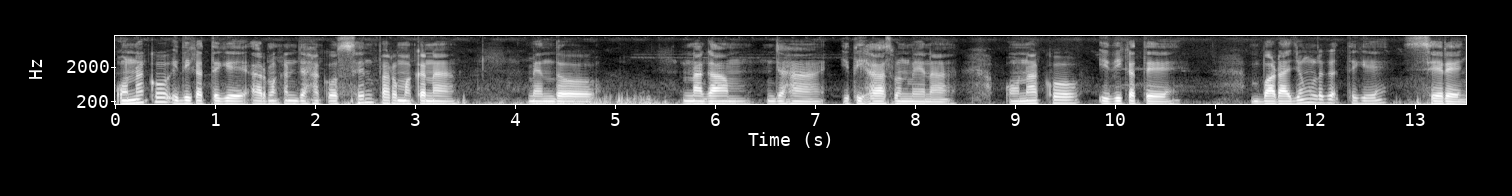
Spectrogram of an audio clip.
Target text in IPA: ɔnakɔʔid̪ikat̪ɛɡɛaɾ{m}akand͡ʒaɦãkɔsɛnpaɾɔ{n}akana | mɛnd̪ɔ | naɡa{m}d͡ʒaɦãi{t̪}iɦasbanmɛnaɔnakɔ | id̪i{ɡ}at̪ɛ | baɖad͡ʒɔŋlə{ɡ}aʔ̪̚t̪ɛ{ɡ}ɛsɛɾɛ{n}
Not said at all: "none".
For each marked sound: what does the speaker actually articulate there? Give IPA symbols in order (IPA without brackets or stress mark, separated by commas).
m, m, m, t̪, k, ɡ, ɡ, ɲ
